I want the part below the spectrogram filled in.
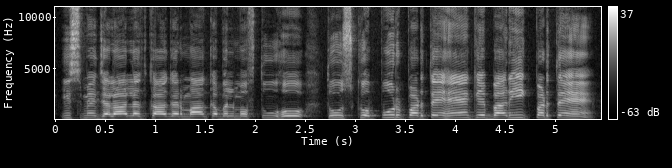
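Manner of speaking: ordinary delivery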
